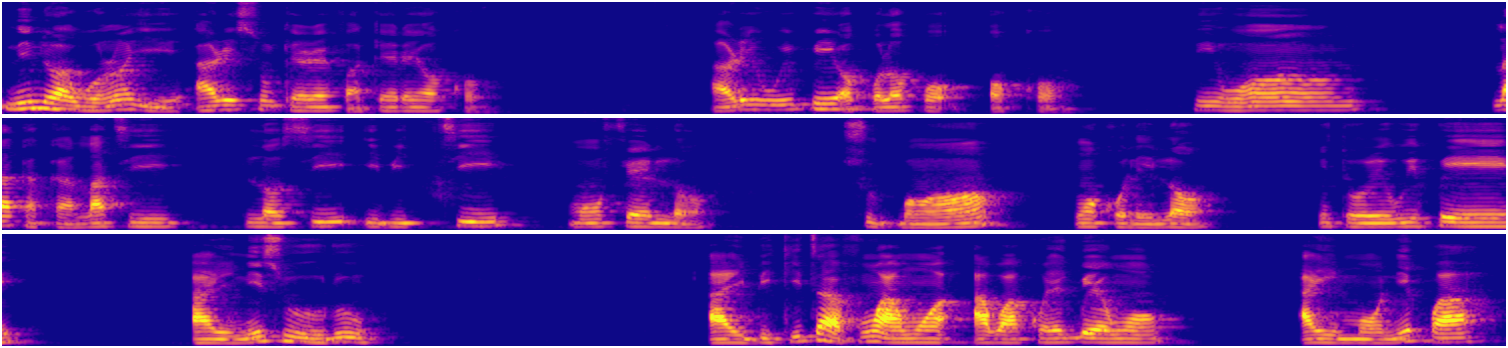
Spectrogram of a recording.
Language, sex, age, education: Yoruba, male, 30-45, tertiary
